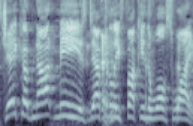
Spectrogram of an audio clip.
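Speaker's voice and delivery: very high-pitched mock protest; calling up. Trapped rider to rescuer, blaming someone else, high-pitched calling. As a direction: call it out high, breaking into a laugh.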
